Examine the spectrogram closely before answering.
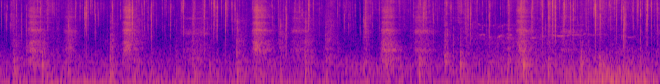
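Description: A fire crackles and pops in a fireplace.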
